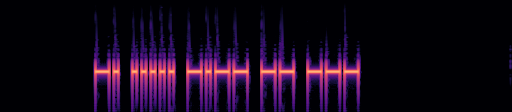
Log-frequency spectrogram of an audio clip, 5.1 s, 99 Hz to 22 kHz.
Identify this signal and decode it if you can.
Morse code, heard as a keyed tone, about 25 wpm, 700 Hz. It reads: N5YMO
